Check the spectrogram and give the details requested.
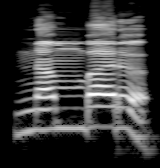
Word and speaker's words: नंबर: की मात्रा नम दोस्तों यहां पे आधा मा का उच्चारण निकल रहा है किसका आधा मा का गौर से सुनना है आपको नाम अनुस्वार की मात्रा नम ब र तो मिलके बन जाएगा नंबर इस तरीके से अपन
